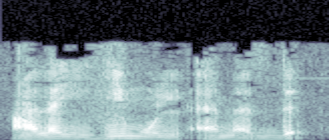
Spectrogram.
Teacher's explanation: بكسر الهاء وضم الميم كما فعل حفص، عليهم الأمد هكذا.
